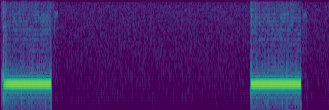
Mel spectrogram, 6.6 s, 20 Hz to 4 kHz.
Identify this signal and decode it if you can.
Ringback tone (Europe, 425 Hz), with speech.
